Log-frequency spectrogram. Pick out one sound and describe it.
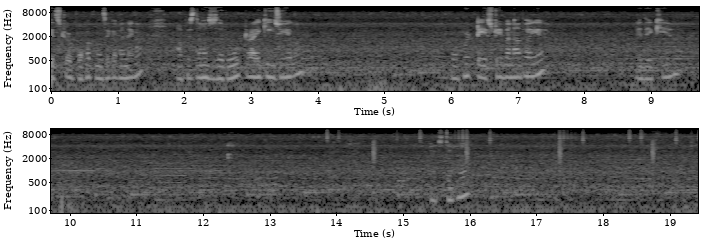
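Food sizzles gently in a pan.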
